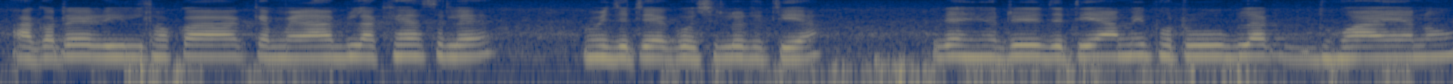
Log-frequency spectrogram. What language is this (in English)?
Assamese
